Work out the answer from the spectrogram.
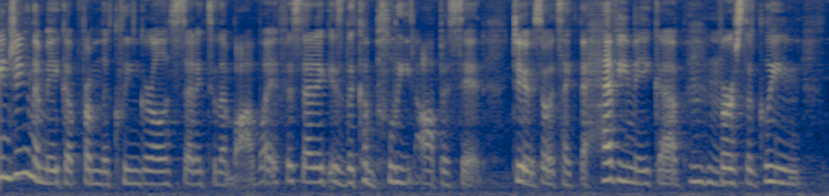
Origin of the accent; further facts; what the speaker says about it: Long Island, New York, United States; I grew up in Long Island, so for me, it's a lot of... It was a Long Island... it's Italian culture.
